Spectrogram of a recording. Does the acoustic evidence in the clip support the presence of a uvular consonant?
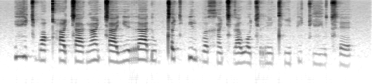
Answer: yes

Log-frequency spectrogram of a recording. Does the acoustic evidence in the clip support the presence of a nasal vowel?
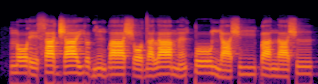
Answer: yes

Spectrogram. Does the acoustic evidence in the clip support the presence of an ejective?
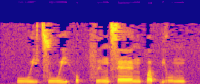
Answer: no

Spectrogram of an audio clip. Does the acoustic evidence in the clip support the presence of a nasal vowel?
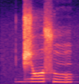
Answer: yes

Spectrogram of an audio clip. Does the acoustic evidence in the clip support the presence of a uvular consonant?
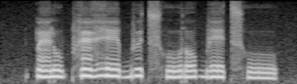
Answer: no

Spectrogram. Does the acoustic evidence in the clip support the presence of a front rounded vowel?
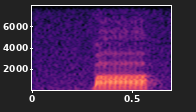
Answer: no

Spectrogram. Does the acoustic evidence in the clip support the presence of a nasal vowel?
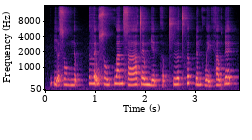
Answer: no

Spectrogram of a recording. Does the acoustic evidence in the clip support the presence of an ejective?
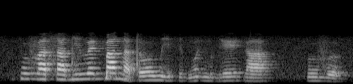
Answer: no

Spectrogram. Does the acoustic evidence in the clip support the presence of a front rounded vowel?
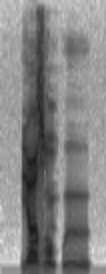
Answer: no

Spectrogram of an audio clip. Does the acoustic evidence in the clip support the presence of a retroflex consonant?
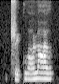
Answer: yes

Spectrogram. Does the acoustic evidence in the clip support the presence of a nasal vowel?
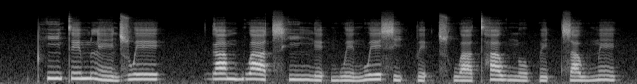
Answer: yes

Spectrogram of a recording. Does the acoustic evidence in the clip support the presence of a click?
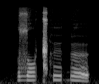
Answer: yes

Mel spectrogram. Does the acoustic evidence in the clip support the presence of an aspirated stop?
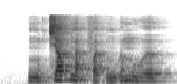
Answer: no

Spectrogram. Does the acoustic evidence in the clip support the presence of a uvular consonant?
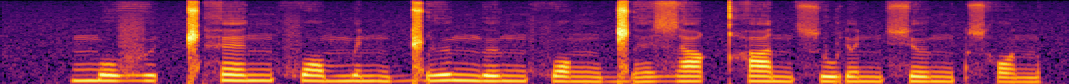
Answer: yes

